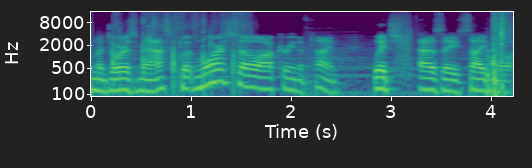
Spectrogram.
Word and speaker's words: Ocarina of Time: used to pronounce as OC Arena until about a year ago when I finally noticed there was not an r in the title of that game um I don't know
